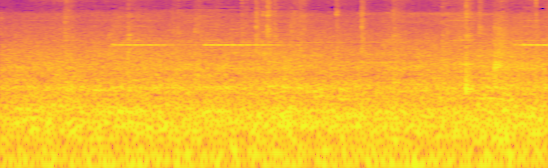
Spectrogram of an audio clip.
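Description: A train running in the station: a steady rumble with a thin, high whine that comes and goes several times.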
